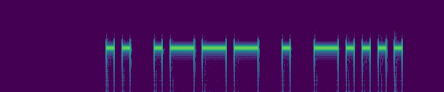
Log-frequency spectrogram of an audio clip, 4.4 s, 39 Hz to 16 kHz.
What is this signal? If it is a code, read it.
Morse code, heard as a keyed tone, about 16 wpm, 700 Hz. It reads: IJE6
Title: Four Challenging Letter-Number Combinations 15wpm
